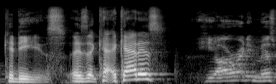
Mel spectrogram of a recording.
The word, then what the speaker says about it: Cadiz: probably none of you have heard of called Cadiz is it Cadiz he already pronounced the name of my town it is cat is alive its cat is all right here's our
